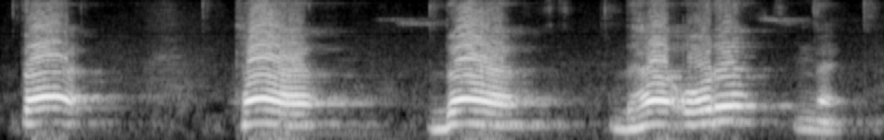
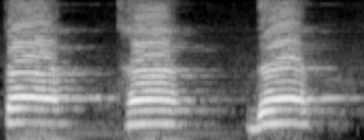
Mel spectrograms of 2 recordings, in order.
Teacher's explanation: त बोलेंगे तो क्या लगेगा? हमारे दांत, ये हमारी जीभ किससे टकरा रही है? दांतों से। त, थ, द टकरा रही है ना। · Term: दंत्य वर्ण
